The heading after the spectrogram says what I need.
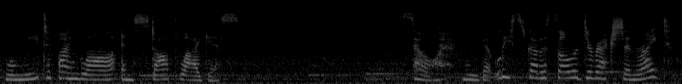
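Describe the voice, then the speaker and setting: A woman playing a gentle, earnest, slightly unsure young girl in a video game, speaking thoughtfully and a little hesitantly. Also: on the high side, measured pace, close to an everyday voice. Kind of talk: scripted video game dialogue. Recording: clear noise behind the voice.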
